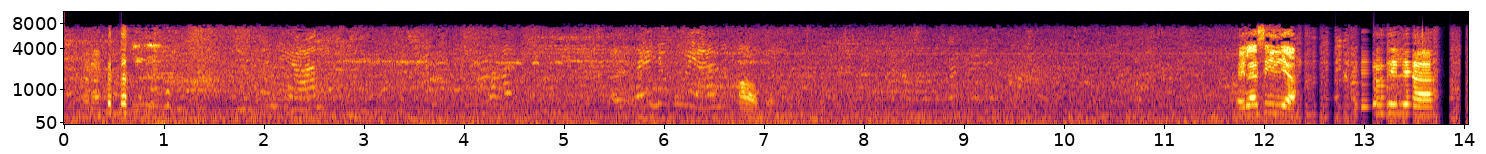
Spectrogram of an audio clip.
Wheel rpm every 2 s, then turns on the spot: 0, 0, 0, 0, 0, 0, 0.
none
